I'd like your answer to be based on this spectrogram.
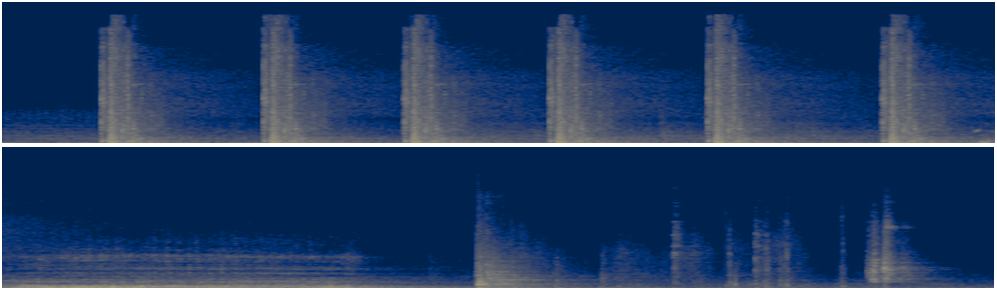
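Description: Shotgun in the survival horror game Tormented Souls fires six loud, evenly spaced blasts, each with a short decay, followed by a roaring creature growl and a few further rapid sharp impacts.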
